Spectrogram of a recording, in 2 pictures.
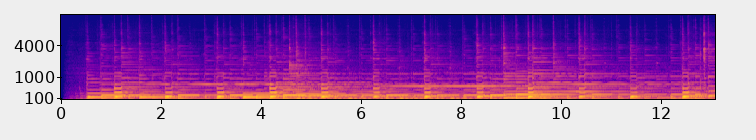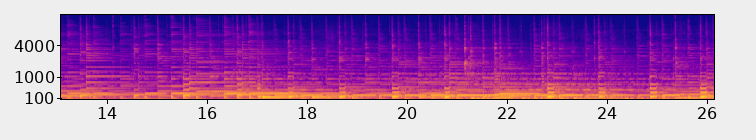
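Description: Instrumental background music led by plucked acoustic guitar, starting about half a second in.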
